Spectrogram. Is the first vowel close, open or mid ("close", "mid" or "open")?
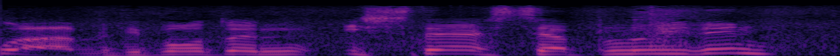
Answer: open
